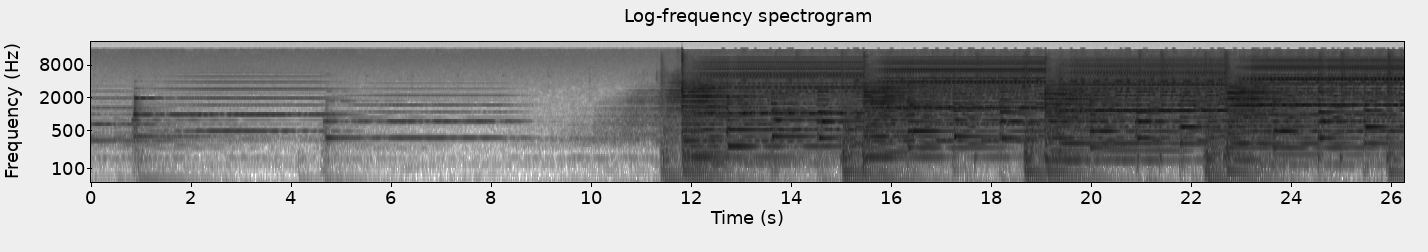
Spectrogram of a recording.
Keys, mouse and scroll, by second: 2.6 ctrl+space, 11.1 ctrl+space.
